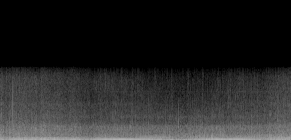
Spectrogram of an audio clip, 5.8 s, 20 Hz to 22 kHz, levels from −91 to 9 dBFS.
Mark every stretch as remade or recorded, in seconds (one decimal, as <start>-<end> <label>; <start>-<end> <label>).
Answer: 0.0-0.9 recorded; 0.9-1.5 remade; 1.5-5.8 recorded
